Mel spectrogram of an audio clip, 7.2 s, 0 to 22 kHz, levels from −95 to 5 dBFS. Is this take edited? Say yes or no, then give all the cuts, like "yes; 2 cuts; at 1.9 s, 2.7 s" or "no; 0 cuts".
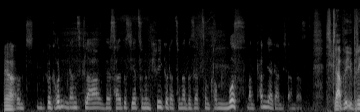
no; 0 cuts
